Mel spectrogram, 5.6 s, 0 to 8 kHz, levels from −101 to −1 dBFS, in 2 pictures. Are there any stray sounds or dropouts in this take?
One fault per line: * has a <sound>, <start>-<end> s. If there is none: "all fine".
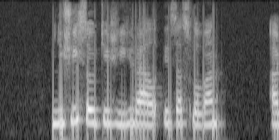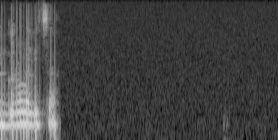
all fine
